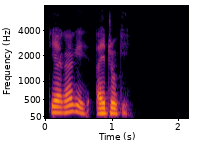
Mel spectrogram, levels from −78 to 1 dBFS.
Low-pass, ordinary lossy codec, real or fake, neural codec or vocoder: 7.2 kHz; none; fake; vocoder, 22.05 kHz, 80 mel bands, WaveNeXt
